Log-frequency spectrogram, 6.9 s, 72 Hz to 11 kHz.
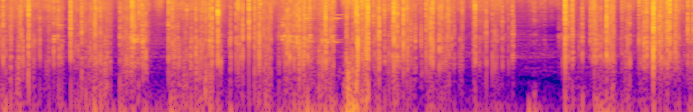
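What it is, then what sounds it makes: Plastic Rubik's cube. A plastic 3x3 Rubik's cube is turned by gloved fingers close to the recorder. Repeated layer twists produce a dense run of dry clicks and crinkly rattles over a low rumble, with a brief near-silent pause just after five seconds.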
